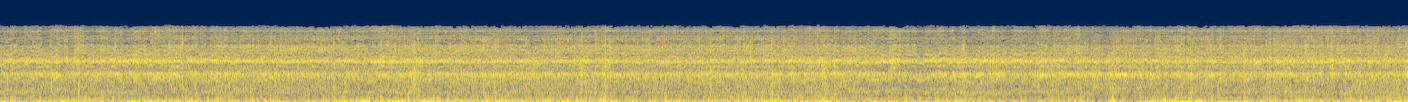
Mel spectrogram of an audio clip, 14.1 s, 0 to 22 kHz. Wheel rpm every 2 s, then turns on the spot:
110, 110, 120, 120, 110, 120, 110.
none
